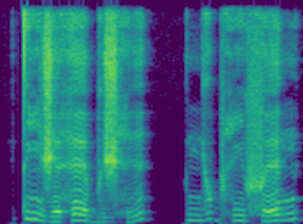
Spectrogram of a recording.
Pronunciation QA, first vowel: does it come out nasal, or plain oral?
nasal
